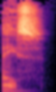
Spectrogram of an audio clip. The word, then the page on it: ace: British English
